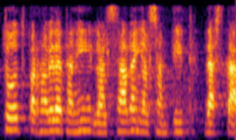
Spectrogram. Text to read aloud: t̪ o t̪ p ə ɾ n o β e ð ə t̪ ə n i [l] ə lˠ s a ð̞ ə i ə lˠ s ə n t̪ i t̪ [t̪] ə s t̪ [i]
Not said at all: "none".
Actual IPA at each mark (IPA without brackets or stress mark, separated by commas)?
l, d̪, a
